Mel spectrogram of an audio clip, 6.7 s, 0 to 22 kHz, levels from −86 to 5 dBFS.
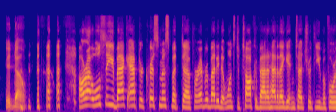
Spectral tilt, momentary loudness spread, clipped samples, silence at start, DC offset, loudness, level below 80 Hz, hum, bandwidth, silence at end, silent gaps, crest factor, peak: -4 dB/octave; 10 LU; under 0.1%; 0.1 s; under 0.1%; -18 LUFS; -66 dBFS; none; 12.5 kHz; 0 s; none; 18 dB; 0 dBFS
